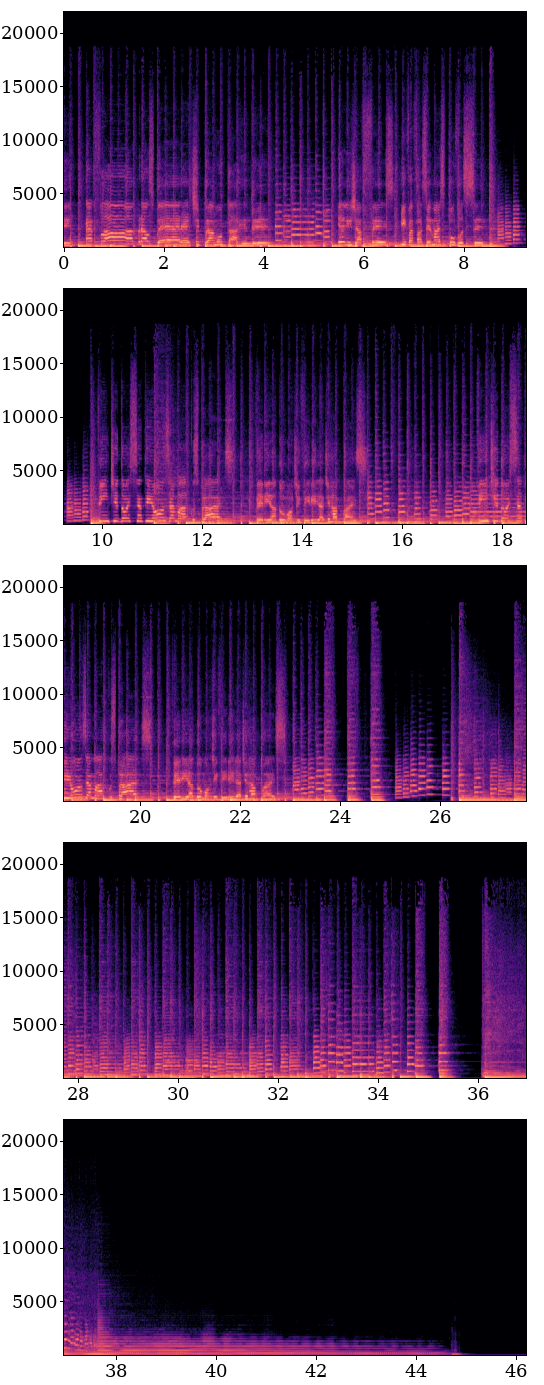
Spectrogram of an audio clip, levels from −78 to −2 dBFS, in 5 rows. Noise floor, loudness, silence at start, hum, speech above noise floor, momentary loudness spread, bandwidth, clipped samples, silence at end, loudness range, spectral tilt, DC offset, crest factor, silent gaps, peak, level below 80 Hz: -86 dBFS; -19 LUFS; 0 s; none; 69 dB; 13 LU; 19 kHz; under 0.1%; 1.35 s; 12 LU; -6 dB/octave; under 0.1%; 18 dB; none; 0 dBFS; -38 dBFS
